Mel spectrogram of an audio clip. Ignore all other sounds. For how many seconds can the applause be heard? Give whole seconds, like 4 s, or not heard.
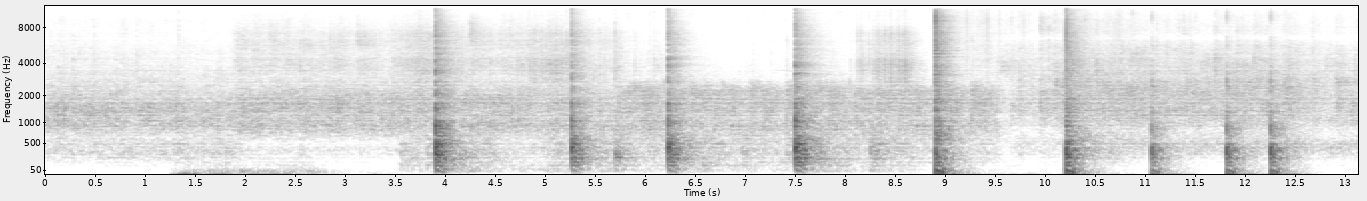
13 s.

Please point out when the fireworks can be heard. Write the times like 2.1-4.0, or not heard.
1.3-2.6, 3.5-9.1, 10.2-12.5.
